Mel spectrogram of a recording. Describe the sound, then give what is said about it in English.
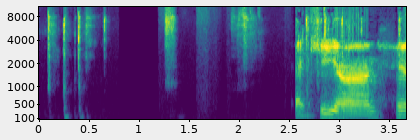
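Keys clicking on a computer keyboard as an email address is typed: a quick run of sharp taps, then a few scattered single clicks, followed by a voice speaking. “And I think I might be able to myself type it in.”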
